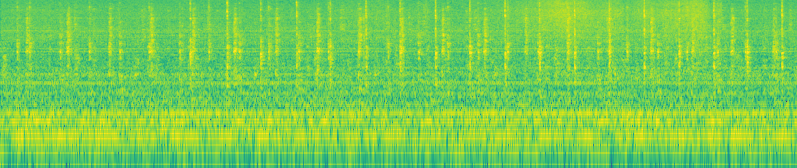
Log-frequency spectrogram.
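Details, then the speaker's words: Pendulum clock after a slight bend to adjust beat: steady tick and tock with equal gaps, no limp; clock set in beat. "okay that sounds pretty even to me what do you all think all right so now we've got it set and beat"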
